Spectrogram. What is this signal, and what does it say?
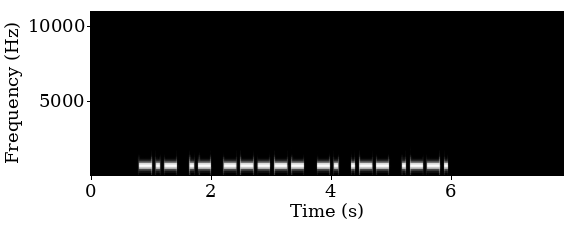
Morse code, heard as a keyed tone, about 17 wpm, 700 Hz. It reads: KA0NWP
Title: USA Call Signs - 6 Characters - Repeated 2x - 17wpm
